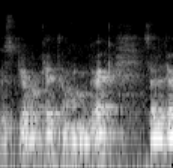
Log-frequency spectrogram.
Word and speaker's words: spirochète: C'est un groupe qu'on appelle spirochète, ça s'écrit spirochète, mais ça se prononce spirochète en grec.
